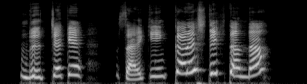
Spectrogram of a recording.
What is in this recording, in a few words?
woman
